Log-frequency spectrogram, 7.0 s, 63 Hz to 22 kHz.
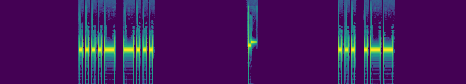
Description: Morse code, heard as a keyed tone, about 25 wpm, 700 Hz. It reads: 4 B S W
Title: Two Challenging Letter-Number Combinations 25wpm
